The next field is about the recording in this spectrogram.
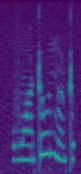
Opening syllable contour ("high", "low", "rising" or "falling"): low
